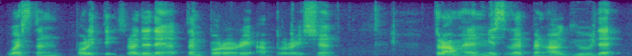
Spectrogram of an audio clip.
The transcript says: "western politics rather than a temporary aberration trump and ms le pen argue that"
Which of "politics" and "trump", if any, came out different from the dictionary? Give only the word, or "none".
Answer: trump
